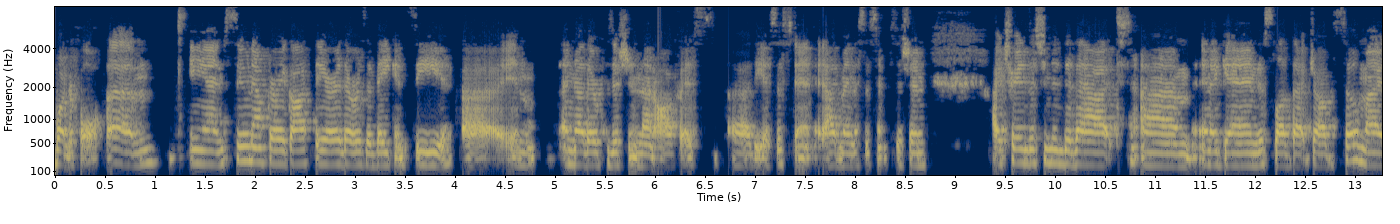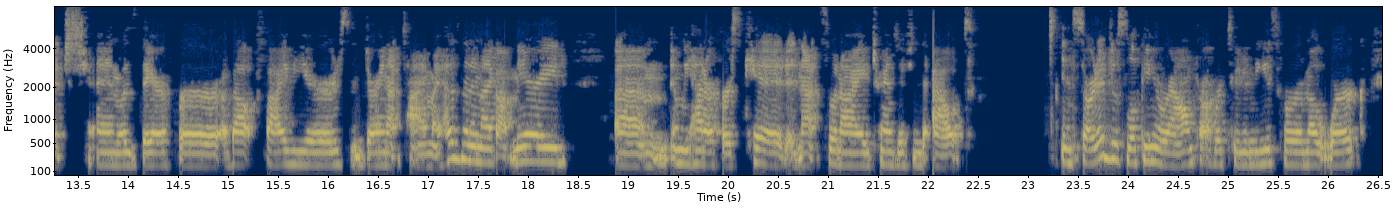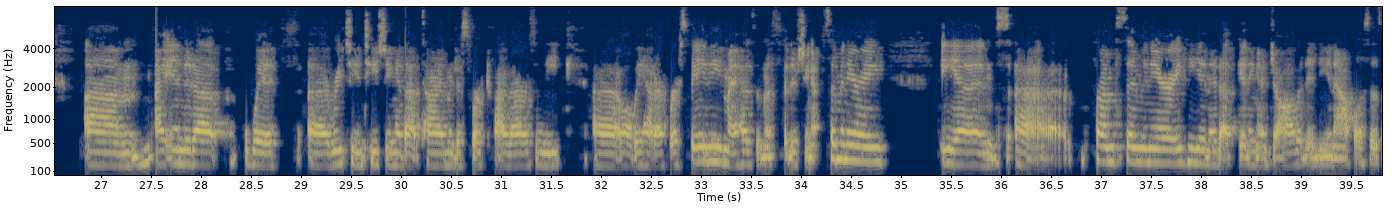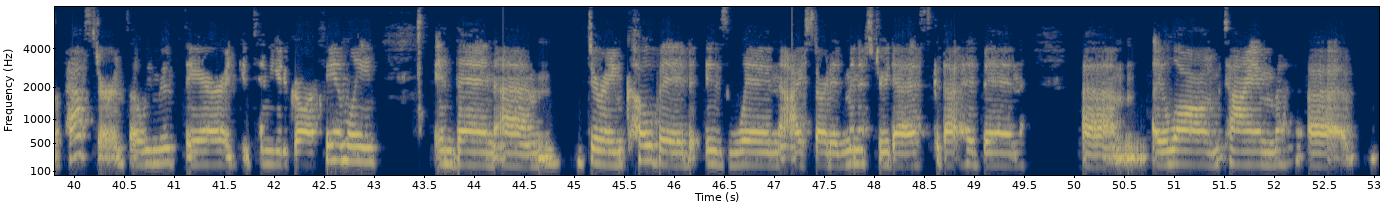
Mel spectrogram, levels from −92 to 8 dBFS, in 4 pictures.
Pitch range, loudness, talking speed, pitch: 175-220 Hz, -17 LUFS, 175 wpm, 185 Hz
